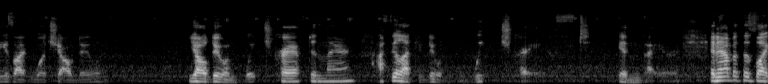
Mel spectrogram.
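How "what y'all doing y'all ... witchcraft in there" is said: put-on creepy old man voice. Recapping a story, speaker acts out Ansel calling from outside: Ansel voice. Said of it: "being the creepy old man that he is".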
